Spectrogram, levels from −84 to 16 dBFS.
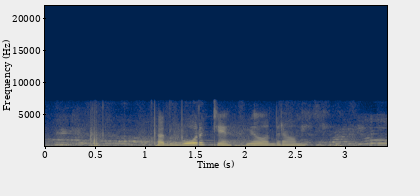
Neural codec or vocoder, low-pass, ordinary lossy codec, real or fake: codec, 16 kHz, 2 kbps, X-Codec, HuBERT features, trained on balanced general audio; 7.2 kHz; none; fake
